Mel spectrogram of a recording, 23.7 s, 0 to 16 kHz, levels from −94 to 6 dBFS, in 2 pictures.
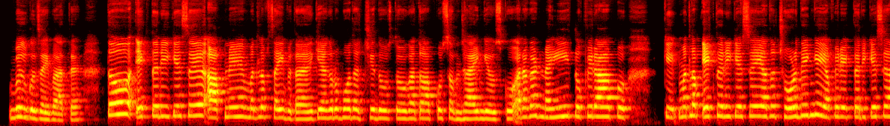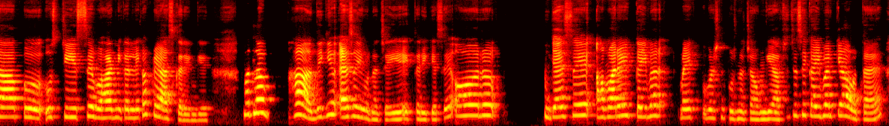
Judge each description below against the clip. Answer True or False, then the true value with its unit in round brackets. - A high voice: True (265 Hz)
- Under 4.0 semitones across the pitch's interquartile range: False (4.3 semitones)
